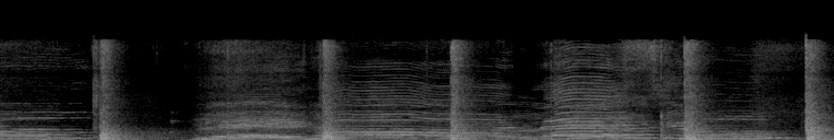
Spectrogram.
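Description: Several voices singing, with five sharp handclaps at irregular intervals.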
